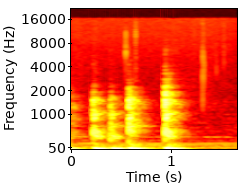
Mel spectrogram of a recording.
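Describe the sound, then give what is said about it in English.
Four friendly knocks on a door, three in a quick even run and then a short pause before a final rap, fairly loud with a low hollow thud. “Yeah, Calder's going to try the friendly knock.”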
